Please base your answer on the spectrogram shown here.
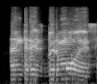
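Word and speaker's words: Andrés Bermúdez: You are stepping up on presenting it with Andreas Bermudez, is it pronounced? Andres Bermudez, yes.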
